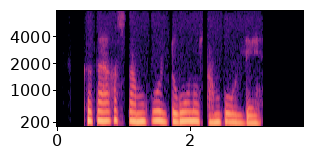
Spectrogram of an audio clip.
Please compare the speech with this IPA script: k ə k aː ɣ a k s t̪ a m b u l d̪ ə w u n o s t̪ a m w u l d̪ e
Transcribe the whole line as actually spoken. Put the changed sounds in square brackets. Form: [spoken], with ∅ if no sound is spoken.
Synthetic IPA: k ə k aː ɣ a [∅] s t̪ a m b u l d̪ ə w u n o s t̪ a m [b] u l d̪ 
